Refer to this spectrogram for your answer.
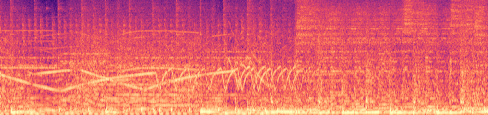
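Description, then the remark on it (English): A police siren wails and then yelps in quick rising sweeps, blended into a loud, dense music track with a heavy, steady bass beat throughout. “police siren still there.”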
